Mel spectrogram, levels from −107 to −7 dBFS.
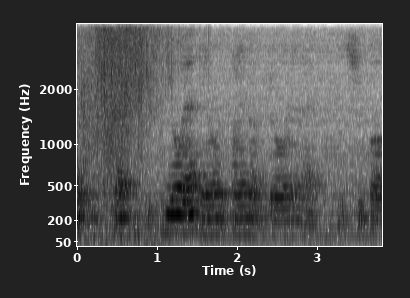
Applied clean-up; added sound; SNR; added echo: none; Splash, splatter; 10 dB; reverberation time 0.5 s.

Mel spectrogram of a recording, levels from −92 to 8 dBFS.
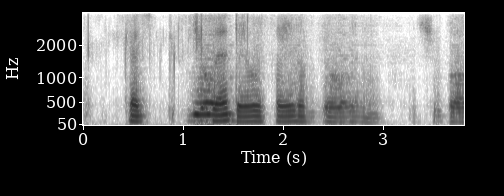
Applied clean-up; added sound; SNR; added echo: neural separator model SepFormer WHAMR!.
